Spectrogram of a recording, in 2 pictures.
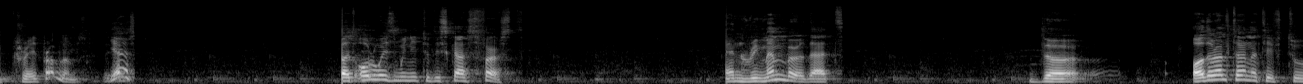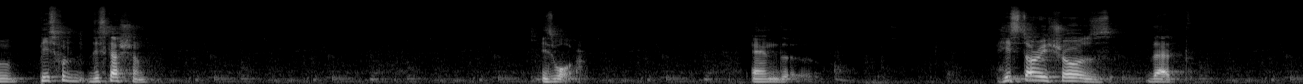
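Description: A middle-aged man speaks with pauses into a microphone, heard through a loudspeaker in a large room.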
